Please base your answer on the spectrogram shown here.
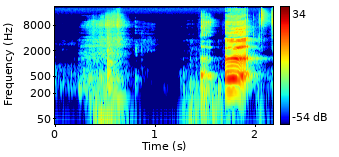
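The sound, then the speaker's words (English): A person burping, a few throaty, gurgling belches: two softer ones first, then a louder, clearly voiced burp near the end. “It's not just burps, there's something else in there.”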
